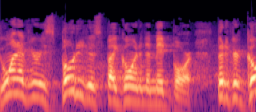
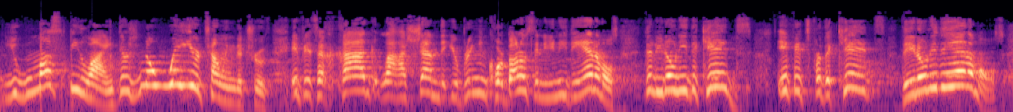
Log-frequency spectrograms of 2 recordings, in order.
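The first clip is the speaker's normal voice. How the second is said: mock angry Pharaoh; 6 semitones higher than usual. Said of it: "he got angry at Moshe".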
